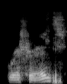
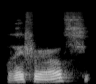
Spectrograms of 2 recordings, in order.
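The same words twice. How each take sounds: First: "reference" said the English way, REF-rence; "reference" corrected toward English, stress up front; English pronunciation. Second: "Reference" said the French way, ray-fay-RAHNS; "Reference" as a French word, stress on the end; French pronunciation. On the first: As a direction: give "reference" an English R, two syllables. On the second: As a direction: give "Reference" French Rs and a nasal last vowel. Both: Real, not acted. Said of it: "Sorry, my French accent".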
